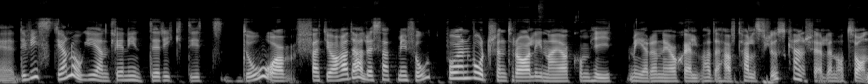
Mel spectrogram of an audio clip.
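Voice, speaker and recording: A woman of medium pitch talks at a fairly quick pace with hardly any pauses and lively intonation. Her tone is bright and sharp, and the sound is dry and close with no echo. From northern Sweden (Sundsvall). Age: 40s. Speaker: cardiology nurse. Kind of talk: casual interview.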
